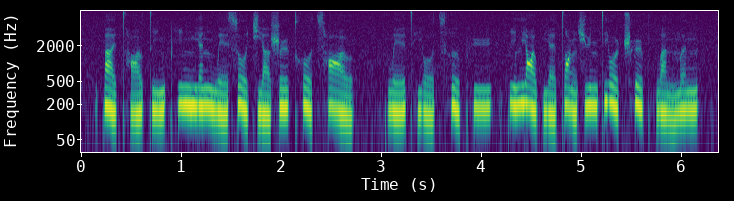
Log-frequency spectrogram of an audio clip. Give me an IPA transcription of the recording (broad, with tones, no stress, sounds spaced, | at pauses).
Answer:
p a˥˨ ɪ̯ t̪ʰ ɑ˨˦ ʊ̯ t̪ i˨˦ ŋ pʰ i˦ ŋ m j ɛ˦ n m w e˨˦ ɪ̯ s o˥˨ ʊ̯ t͡ɕ j ä˨˩ ʂ ɻ̩˦ kʰ o˥˨ ʊ̯ t͡sʰ ɑ˥˨ ʊ̯ | k w e˨˦ ɪ̯ t̪ʰ j o˨˩ ʊ̯ t͡sʰ ɹ̩˥˨ pʰ y˦ | p i˦ l j ɑ˥˨ ʊ̯ p j ɛ˨˩ t̪ ɑ˥˨ ŋ ɕ y˦ n t̪ j o˥˨ ʊ̯ ʈ͡ʂʰ ɻ̩˥˨ pʰ w a˨˩ n m ə˦ n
